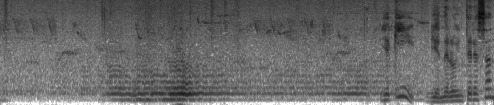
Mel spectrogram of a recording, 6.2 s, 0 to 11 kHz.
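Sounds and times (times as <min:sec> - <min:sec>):
bees buzzing: 0:00.0 - 0:06.1
speech: 0:01.4 - 0:02.4, 0:04.8 - 0:06.1.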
